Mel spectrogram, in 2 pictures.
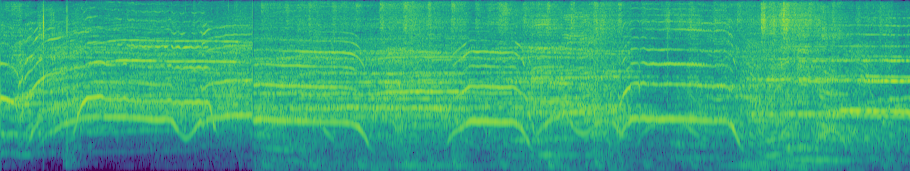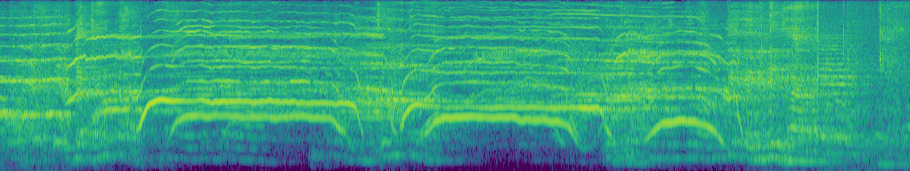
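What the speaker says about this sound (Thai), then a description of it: "ขอเสียงปรบมือต้อนรับคุณแบงค์สอน" A crowd at a Thai film launch event welcomes the actor Bank with loud cheering, whoops and high-pitched shrieks that rise and fall in repeated waves, with voices shouting throughout.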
